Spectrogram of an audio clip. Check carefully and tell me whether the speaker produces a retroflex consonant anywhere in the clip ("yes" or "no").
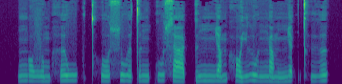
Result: no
